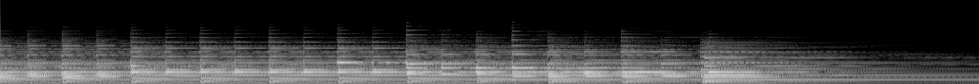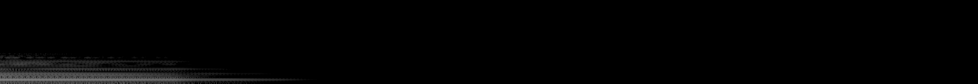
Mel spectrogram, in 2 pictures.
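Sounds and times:
piano piece: 0:00.0 - 0:12.6.

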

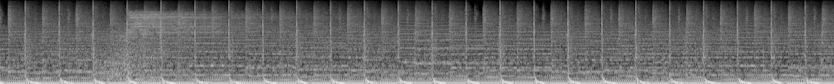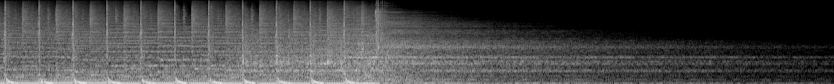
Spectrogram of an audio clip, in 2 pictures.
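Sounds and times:
battle music: 0:00.0 - 0:12.8.

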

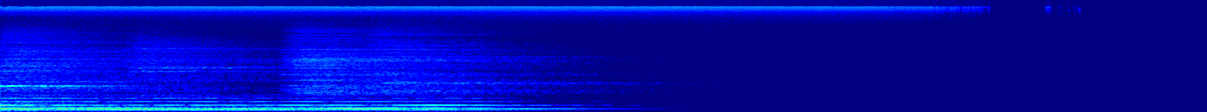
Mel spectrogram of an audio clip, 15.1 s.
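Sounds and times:
banya ambient music: 0:00.0 - 0:07.2.

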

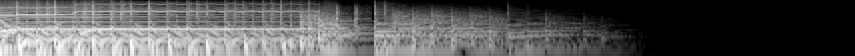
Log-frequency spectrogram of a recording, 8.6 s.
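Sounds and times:
FM synth end sequence music: 0:00.0 - 0:06.0.

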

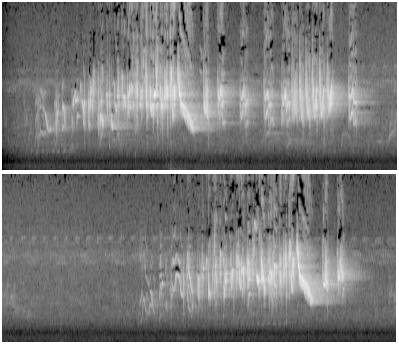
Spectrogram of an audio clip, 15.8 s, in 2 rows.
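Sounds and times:
cape bird: 0:00.6 - 0:07.4, 0:10.7 - 0:15.0.

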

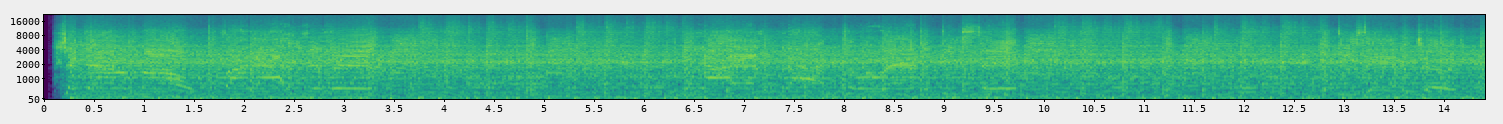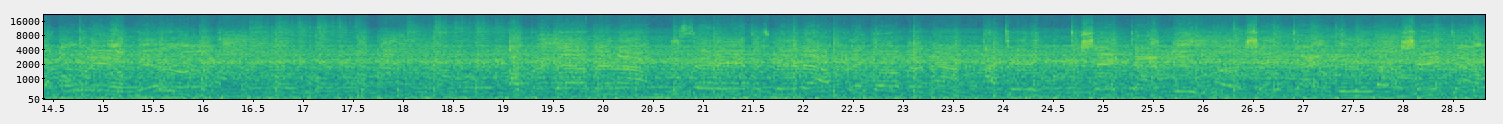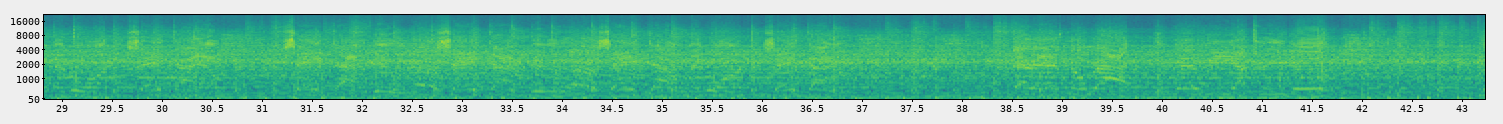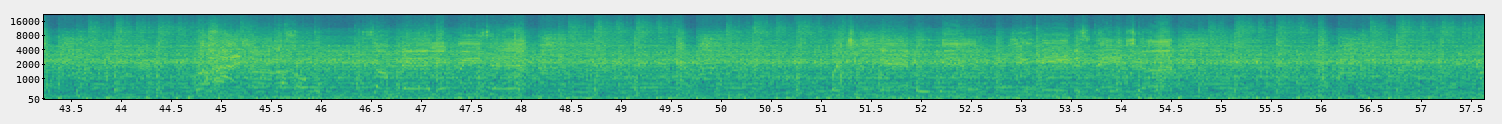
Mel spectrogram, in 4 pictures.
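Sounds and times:
rock music: 0:00.0 - 0:57.6.

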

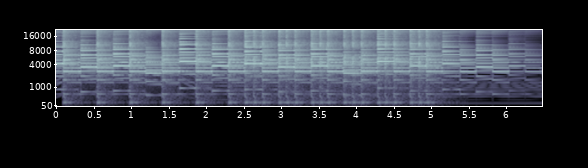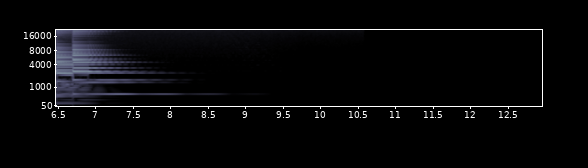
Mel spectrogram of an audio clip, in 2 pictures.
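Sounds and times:
mission accomplished victory jingle: 0:00.1 - 0:07.0.

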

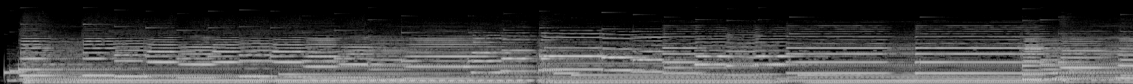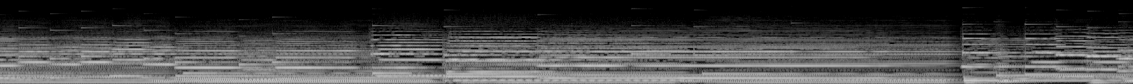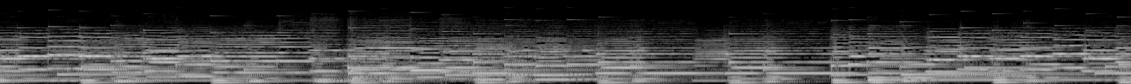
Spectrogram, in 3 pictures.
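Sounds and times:
melancholic music loop: 0:00.0 - 0:33.9.

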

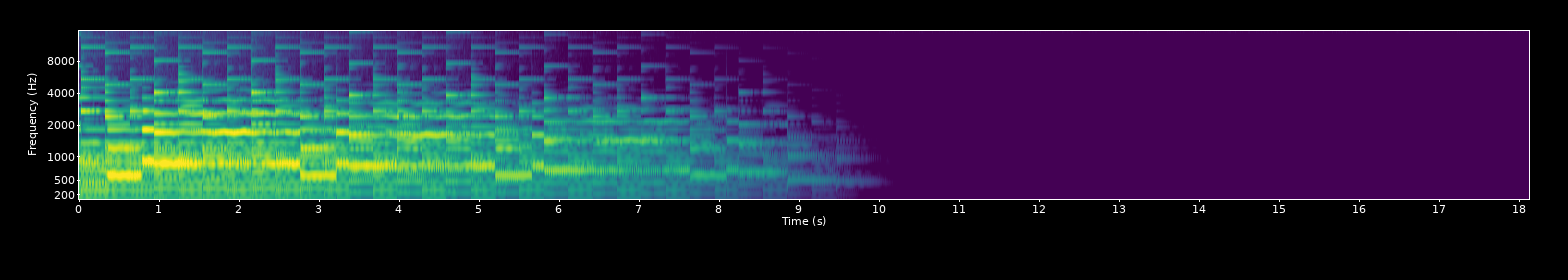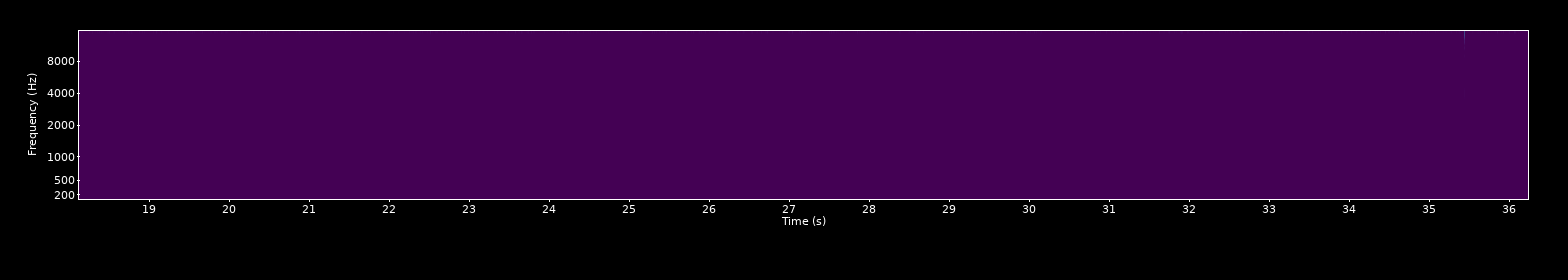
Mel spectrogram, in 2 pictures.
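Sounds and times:
FM synth main menu music: 0:00.0 - 0:08.7.

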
